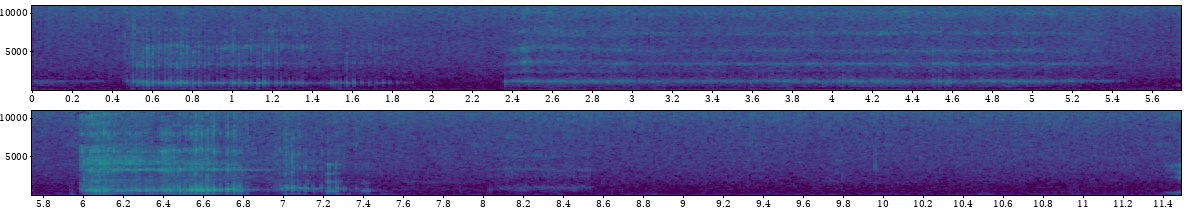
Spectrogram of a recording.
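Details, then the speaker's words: A person snoring, reportedly added as a sound effect of someone's snoring (source unknown): loud vibrating snores with one long droning breath, then a harsh snorting burst and a softer snore. "आवाज टाकताना कुणाच्या तरी घोरण्याचा टाकलेला हे लक्षात ठेवा तुम्ही पण कोणाचा टाकला मला माहित नाही आता अशी काय घोरतात माणसं आमच्या घराजवळ"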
